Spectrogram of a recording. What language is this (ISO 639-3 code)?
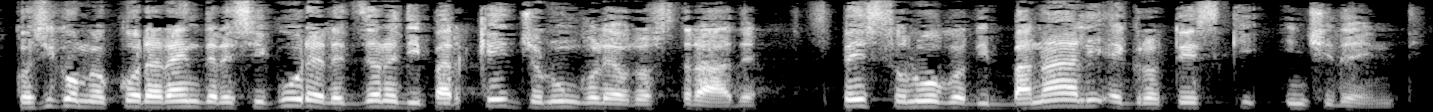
ita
